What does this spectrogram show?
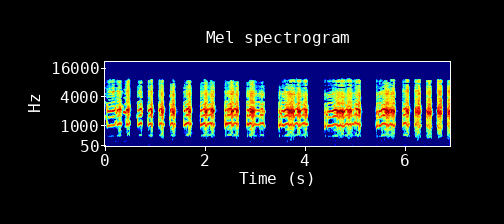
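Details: A hen gives a long run of loud, raspy clucks and drawn-out squawking notes in an uneven rhythm. Brief pauses separate short bursts and longer harsh cries.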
